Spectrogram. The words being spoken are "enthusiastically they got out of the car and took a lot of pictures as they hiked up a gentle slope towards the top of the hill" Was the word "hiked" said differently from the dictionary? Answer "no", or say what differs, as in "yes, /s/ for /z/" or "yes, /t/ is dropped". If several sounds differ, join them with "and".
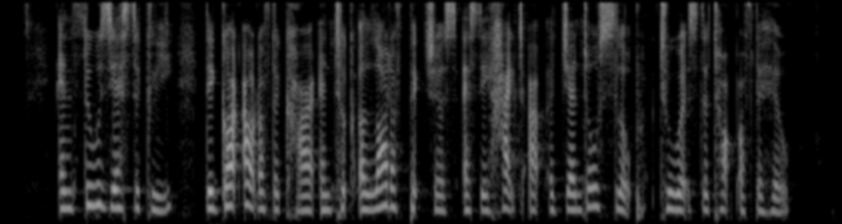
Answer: no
